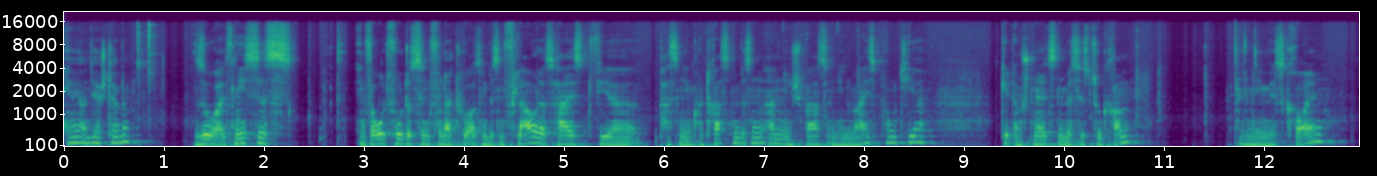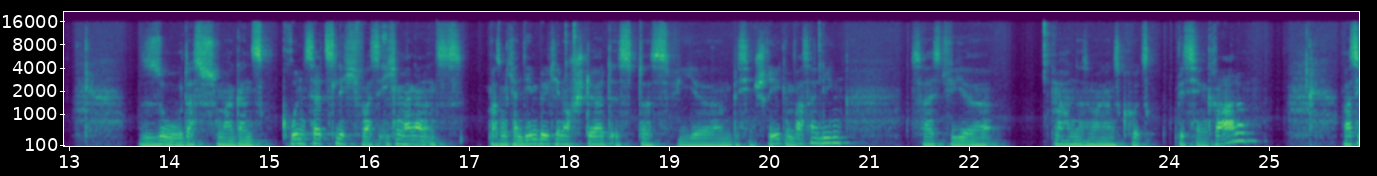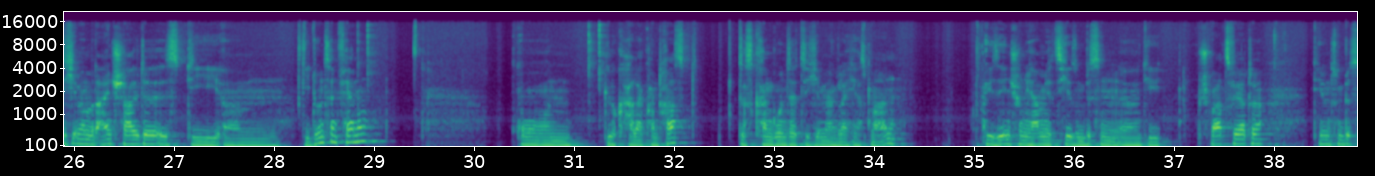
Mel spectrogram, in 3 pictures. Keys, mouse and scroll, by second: 0.8 click, 4.9-5.2 scroll up 2, 6.4 scroll up 2, 7.4-7.8 scroll down 2, 8.1 scroll down 2, 9.1-9.4 scroll down 2, 10.1-10.5 scroll down 2, 10.9 scroll down 2, 11.6-12.1 scroll down 2, 18.1 click, 20.6-23.1 right drag, 28.9 click, 31.3 click, 38.1 o.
